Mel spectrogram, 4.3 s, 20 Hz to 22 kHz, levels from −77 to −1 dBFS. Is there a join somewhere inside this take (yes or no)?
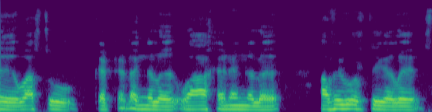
no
